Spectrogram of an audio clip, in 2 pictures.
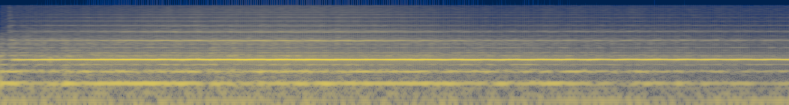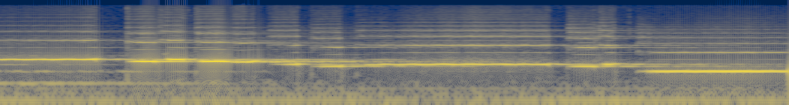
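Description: A solo pan flute playing Miyagi's teaching motif in a film score, as Daniel goes inside and finds Miyagi meditating, holds one long, breathy note, then slides through a short run of descending notes before settling on a lower sustained tone, with a soft low drone beneath at first.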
